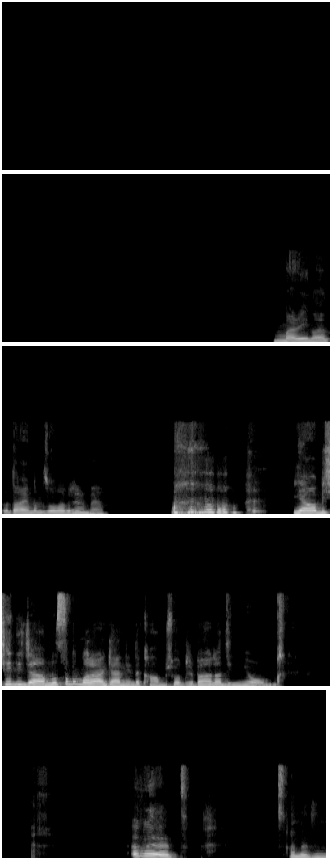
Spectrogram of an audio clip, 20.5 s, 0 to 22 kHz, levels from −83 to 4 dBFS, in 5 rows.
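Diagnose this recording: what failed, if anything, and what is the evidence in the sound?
Nothing failed here, as far as I can hear: the speech comes through the whole way with no dropouts, clicks, glitches or other breakdowns that would point to trouble anywhere in the chain.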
